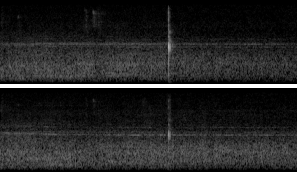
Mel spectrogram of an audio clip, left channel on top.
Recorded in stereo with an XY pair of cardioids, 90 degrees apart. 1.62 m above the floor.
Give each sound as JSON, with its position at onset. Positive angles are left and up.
{"t": 1.7, "sound": "a finger snap", "azimuth_deg": 70}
